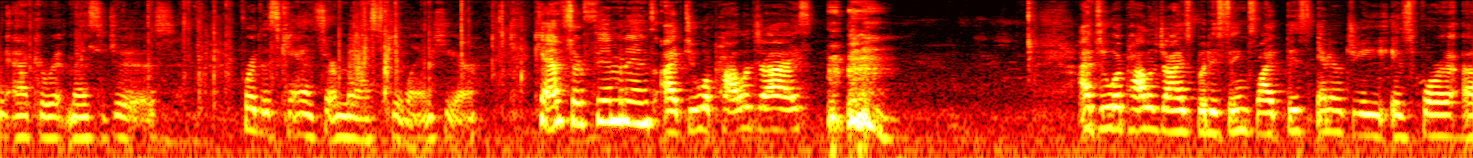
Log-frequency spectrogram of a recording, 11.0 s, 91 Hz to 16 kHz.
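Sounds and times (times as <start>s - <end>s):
woman clearing her throat: 6.2s - 6.8s.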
